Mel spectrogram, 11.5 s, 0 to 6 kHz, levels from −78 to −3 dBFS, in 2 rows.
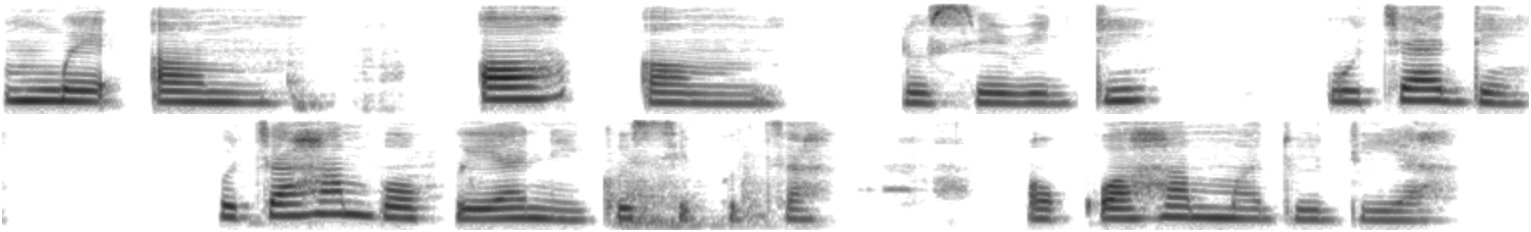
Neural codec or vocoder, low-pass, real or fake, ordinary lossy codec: none; 5.4 kHz; real; none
